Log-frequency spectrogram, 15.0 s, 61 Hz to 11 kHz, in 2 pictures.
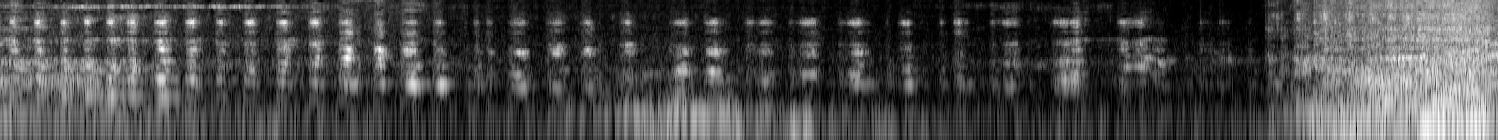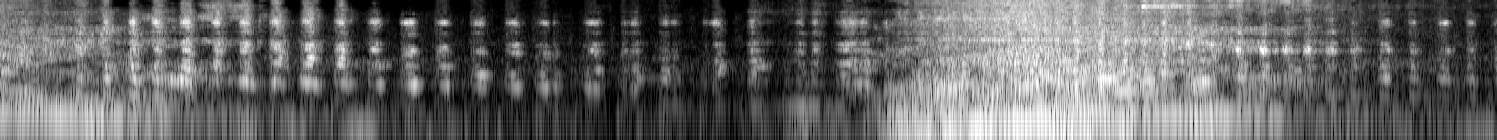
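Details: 2025 Honda motorcycle with about 400 on the meter, idling and blipped: steady light rattle about four times a second swelling with revs; drive chain noise, cause undetermined.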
